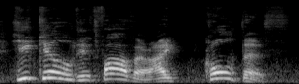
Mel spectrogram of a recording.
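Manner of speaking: triumphant gotcha; excited realization. Real, not acted. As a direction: crow that you called it. Realizes the murderer.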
